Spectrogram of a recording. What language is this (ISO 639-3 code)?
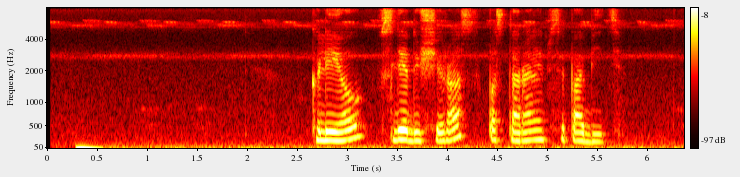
rus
